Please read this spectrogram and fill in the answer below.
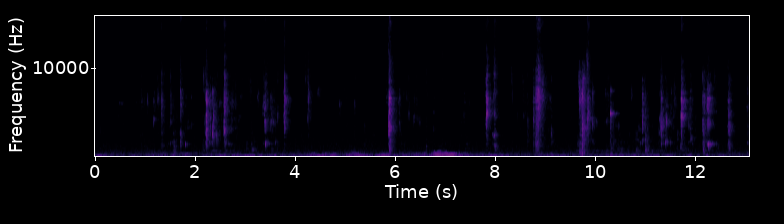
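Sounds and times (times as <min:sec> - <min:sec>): wet chewing: 0:01.1 - 0:13.0
mouth clicks and smacks: 0:05.8 - 0:06.2.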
